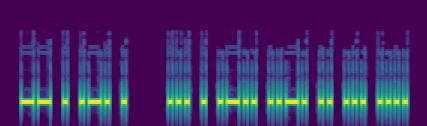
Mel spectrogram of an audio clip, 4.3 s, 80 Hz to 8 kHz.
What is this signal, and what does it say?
Morse code, heard as a keyed tone, about 28 wpm, 650 Hz. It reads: MERE SELFISH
